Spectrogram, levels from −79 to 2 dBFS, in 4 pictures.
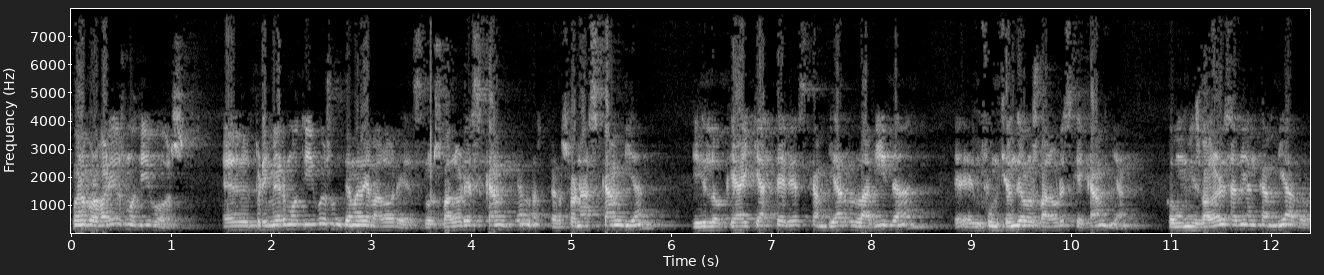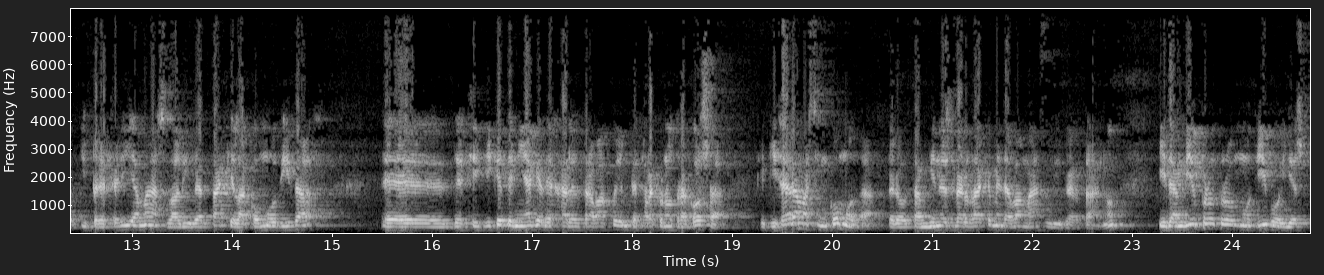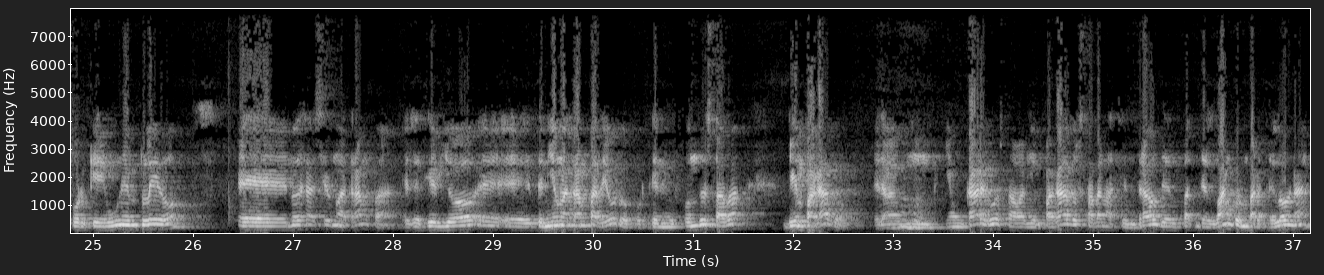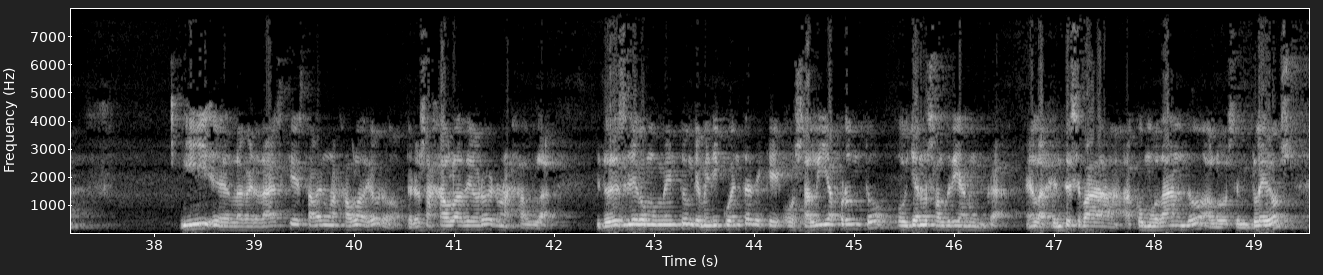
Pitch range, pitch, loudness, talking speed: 125-155 Hz, 140 Hz, -16 LUFS, 210 wpm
